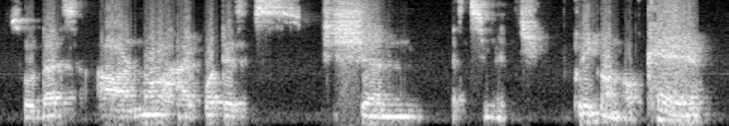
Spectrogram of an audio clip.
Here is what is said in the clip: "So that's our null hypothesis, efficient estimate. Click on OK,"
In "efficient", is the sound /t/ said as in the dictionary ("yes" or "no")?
no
